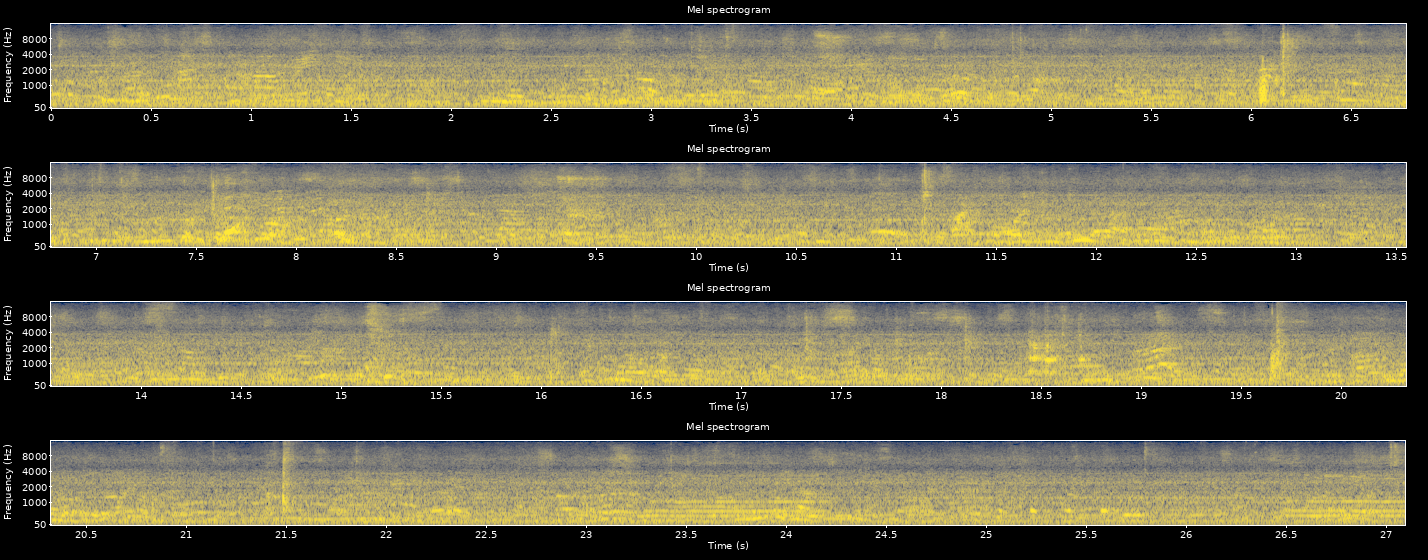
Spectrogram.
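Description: A choir of young women and men sings together through loudspeakers.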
